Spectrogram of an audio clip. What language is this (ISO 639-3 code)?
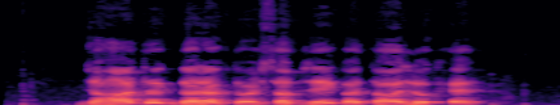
urd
